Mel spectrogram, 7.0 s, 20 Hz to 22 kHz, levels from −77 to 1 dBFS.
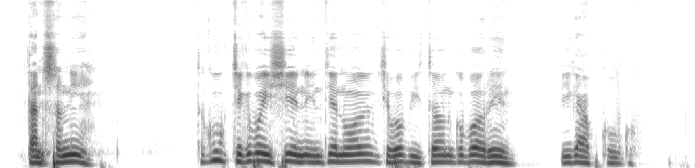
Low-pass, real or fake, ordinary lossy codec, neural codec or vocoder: none; real; none; none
